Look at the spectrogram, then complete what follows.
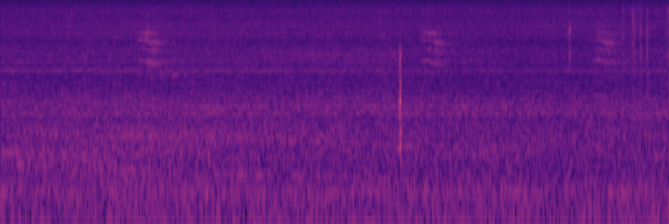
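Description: Steady street noise with a low traffic rumble and no siren tone. Faint high chirps come and go, and there is a single sharp click about six seconds in.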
